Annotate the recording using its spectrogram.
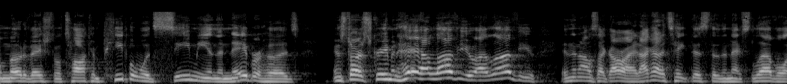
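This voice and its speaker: A man in his fifties talks as a podcast guest, relaxed and rambling, with plenty of "you know"s. His voice is mid-pitched for a man. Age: 50s. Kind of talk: casual interview storytelling.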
